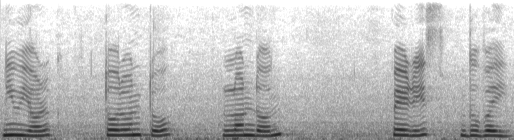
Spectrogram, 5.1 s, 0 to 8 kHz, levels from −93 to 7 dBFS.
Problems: constant background noise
